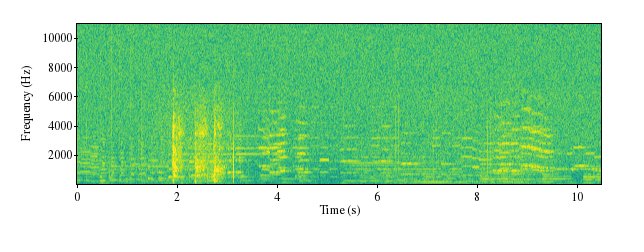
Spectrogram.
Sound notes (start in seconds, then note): 1.9 Stan coughing; 3.9 gentle music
